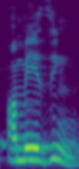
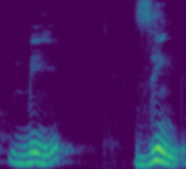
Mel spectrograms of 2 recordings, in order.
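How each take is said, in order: First: Said in the usual way. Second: Slow drawn-out model word. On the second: Shown as a demonstration. Teacher models amazing for the class, slow and drawn out. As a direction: stretch amazing out slowly, every sound clear. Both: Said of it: "इसे क्या पढ़ेंगे दोस्तों?".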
